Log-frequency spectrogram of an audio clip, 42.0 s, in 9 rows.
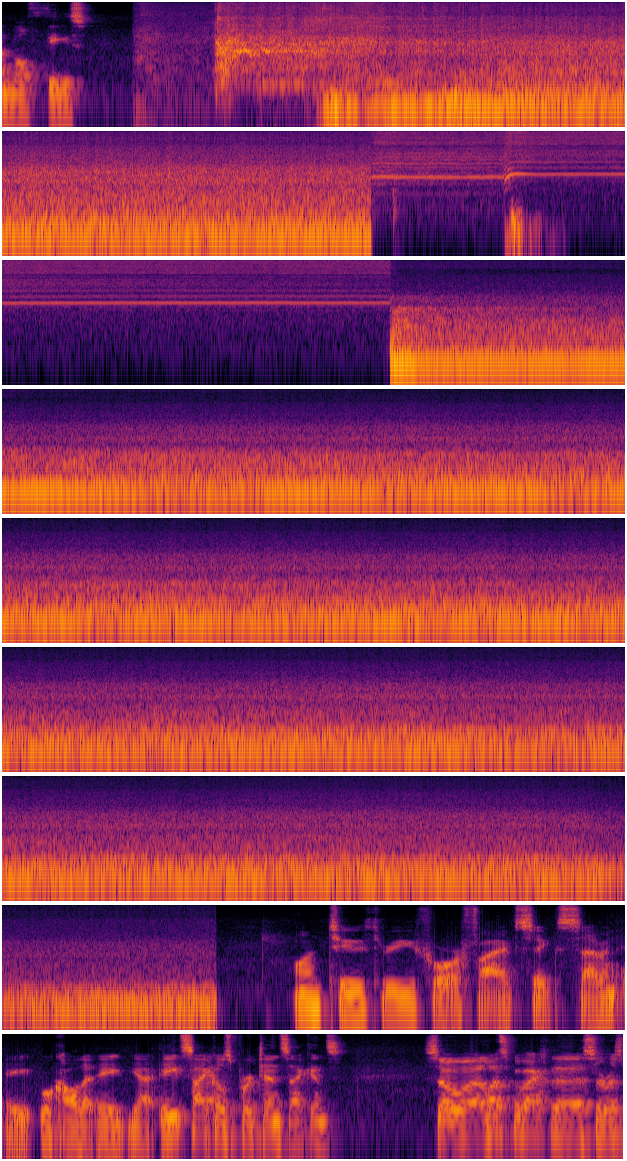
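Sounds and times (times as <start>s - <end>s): engine running at raised revs: 2.4s - 7.4s, 12.3s - 34.3s.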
